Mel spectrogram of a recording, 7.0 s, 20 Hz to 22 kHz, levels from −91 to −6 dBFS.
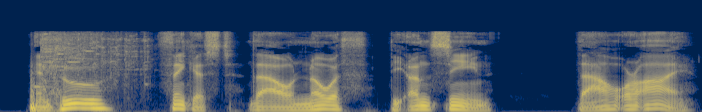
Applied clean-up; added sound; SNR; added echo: none; Shatter; 12 dB; none.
